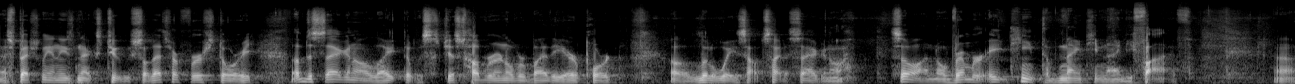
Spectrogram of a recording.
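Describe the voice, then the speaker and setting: A man retelling recorded incidents in an informal, conversational storytelling style, as the host of a talk. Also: deep voice. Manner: conversational, relays dialogue in reported speech. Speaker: host recounting UFO reports.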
